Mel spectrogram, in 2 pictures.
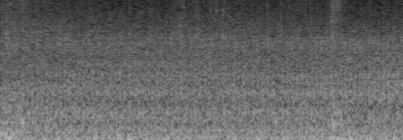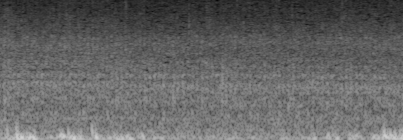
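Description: Houses burning close by: a steady rushing noise from the fire with faint scattered crackles. Low rumbling buffets come in about three seconds in and again near the end.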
